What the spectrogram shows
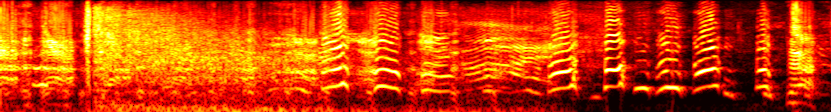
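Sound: cannon shot sound effect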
